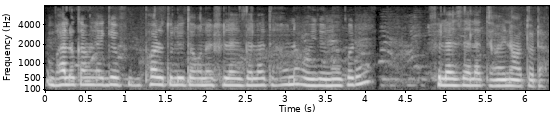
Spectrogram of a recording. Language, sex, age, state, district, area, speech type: Bengali, female, 18-30, West Bengal, Dakshin Dinajpur, urban, spontaneous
